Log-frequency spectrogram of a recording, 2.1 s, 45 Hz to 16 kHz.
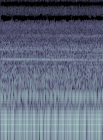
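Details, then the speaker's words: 1993 Ford F-150, 5.8L 351W V8, after an old throttle position sensor was fitted: a steady, smooth idle. Before, it had an erratic stuck-high idle, then no start with code 121 from the shorted sensor. "Well, you see, the thing's working just fine now."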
